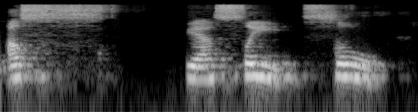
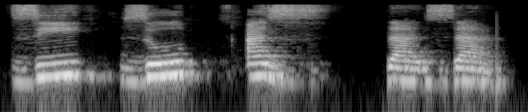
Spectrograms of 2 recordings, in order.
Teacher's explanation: shod, sin, dan zai kita akan mendengar adanya suara tajam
